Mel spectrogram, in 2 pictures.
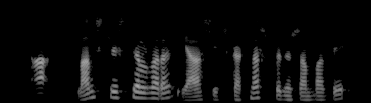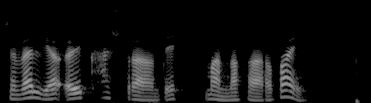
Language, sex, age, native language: Icelandic, male, 50-59, Icelandic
